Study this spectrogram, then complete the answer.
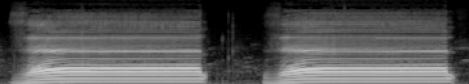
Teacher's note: জিহ্বার অগ্রভাগ সামনের উপরে যে দাঁত আছে সেই দাঁতের সাথে স্পর্শ হবে এবং সামনের অংশ সামান্য পরিমাণ বের হয়ে আসতে হবে এবং বাইরে থেকে যেন দেখা যায়।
